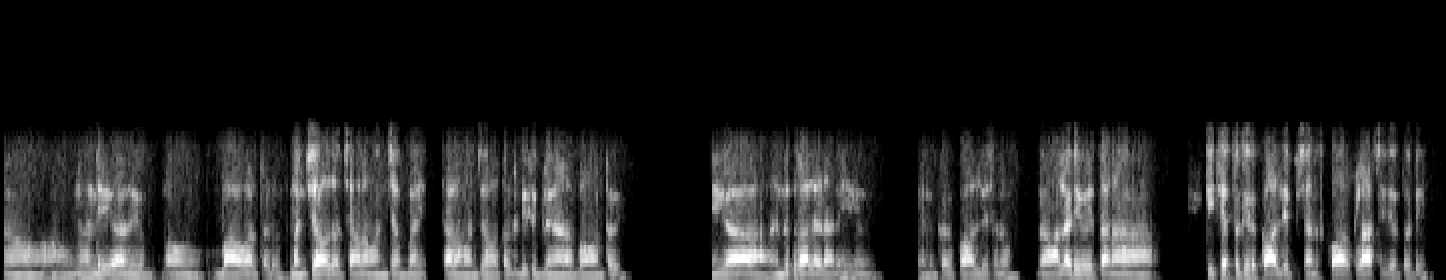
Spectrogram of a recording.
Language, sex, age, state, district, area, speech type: Telugu, male, 18-30, Telangana, Hyderabad, urban, conversation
